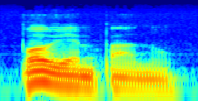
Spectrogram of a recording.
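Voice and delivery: solemn. A narrator's reading. Headmaster about to reveal an Englishman's boast, mildly solemn. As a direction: announce it with some ceremony. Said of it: "powiedział uroczyście".

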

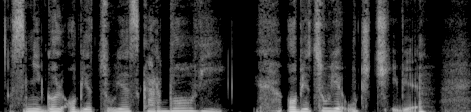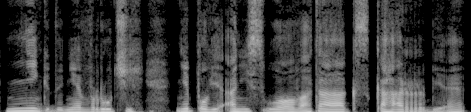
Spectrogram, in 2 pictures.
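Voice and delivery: high, slow, pitiful creature voice; Gollum's voice. A narrator's reading. Bound Gollum pleads innocence to Faramir, high and pitiful. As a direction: whine it like a wretched captured creature.

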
